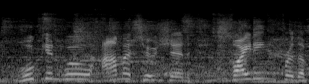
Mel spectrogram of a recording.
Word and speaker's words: Khuukhenkhuu: one is a tongue-twister doesn't look like woo can woo at all but that's how you pronounce it woo can woo ama tution fighting for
